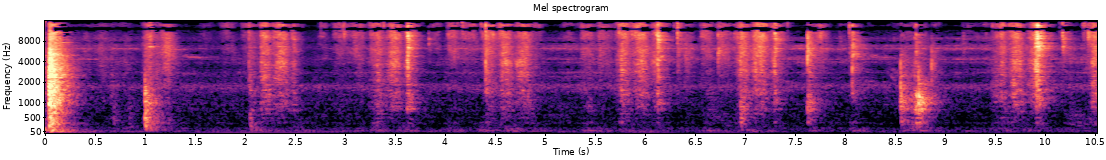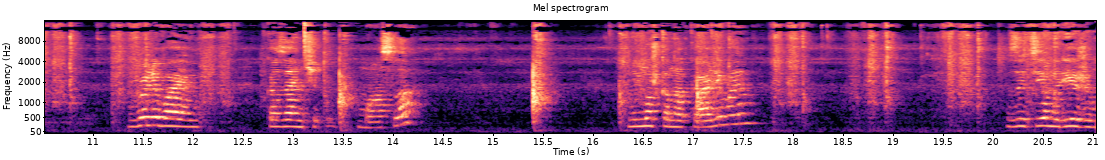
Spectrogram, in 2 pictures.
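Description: A knife taps and chops on a cutting board.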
